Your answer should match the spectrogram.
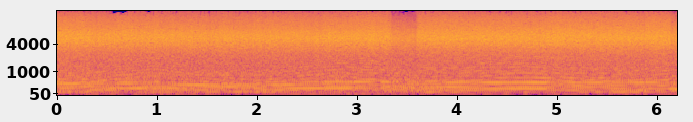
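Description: LP-style electric guitar played through a Behringer UM300 distortion pedal: a run of held, overlapping distorted notes, changing pitch every half second or so, with a steady fizz on top.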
